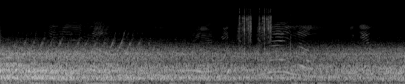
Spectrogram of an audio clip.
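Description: Antonov An-124's four D-18T turbofan engines at takeoff power: a loud, steady jet roar as the freighter rolls down the runway toward liftoff.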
